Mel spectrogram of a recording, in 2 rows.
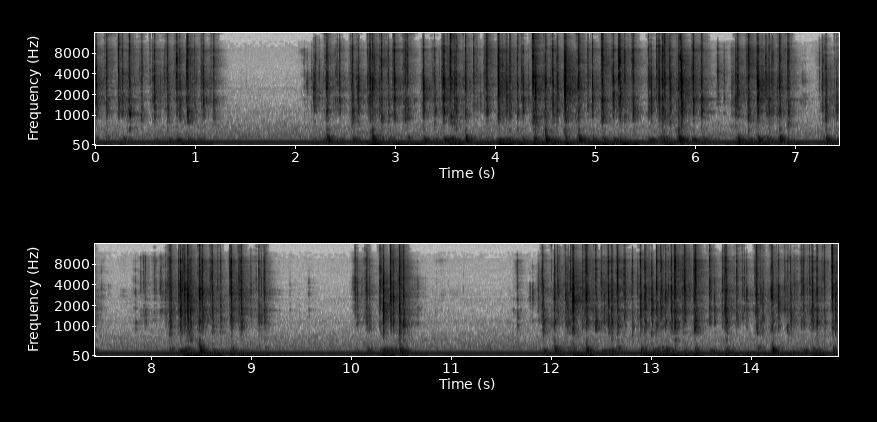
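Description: A compact 60% Ducky One 2 Mini mechanical keyboard, with plastic keycaps, Cherry MX Brown switches and RGB backlighting, is typed on fast with the fingertips of both hands. Bursts of bright, sharp, clicky key presses come in runs separated by short pauses, over a steady low hum.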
